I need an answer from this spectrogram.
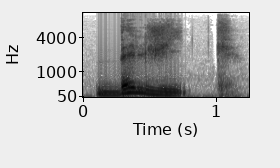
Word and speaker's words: Belgique: La Belgique. Okay, remember Q-U-E here. You will get only the sound K, K, okay? Belgique, Belgique. So it's not Belgique, not at all, okay? Because it's only the k.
